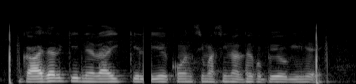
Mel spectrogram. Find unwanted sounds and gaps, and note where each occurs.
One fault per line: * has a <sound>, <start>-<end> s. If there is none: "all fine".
* has a dropout, 1.4-1.5 s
